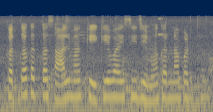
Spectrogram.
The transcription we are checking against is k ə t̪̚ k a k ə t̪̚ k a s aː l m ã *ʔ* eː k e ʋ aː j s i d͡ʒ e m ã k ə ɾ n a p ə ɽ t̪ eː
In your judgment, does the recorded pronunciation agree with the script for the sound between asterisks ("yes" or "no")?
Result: no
